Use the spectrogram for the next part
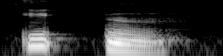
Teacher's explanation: Make the stop T and fall to the N.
